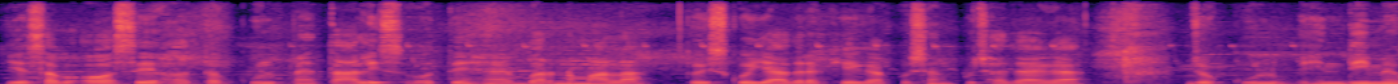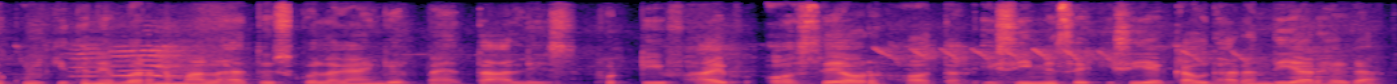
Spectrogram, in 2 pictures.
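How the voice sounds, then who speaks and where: A man at a middle pitch leads a grammar lesson for exam takers. He goes over each definition slowly and more than once, speaking straight to viewers as friends. A faint noise sits under the recording. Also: level tone, darkish tone. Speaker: teacher.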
